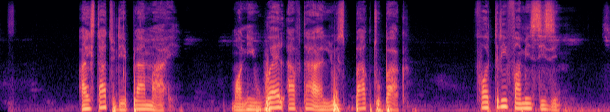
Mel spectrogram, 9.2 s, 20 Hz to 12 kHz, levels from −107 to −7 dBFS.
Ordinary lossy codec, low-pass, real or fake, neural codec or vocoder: none; none; real; none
